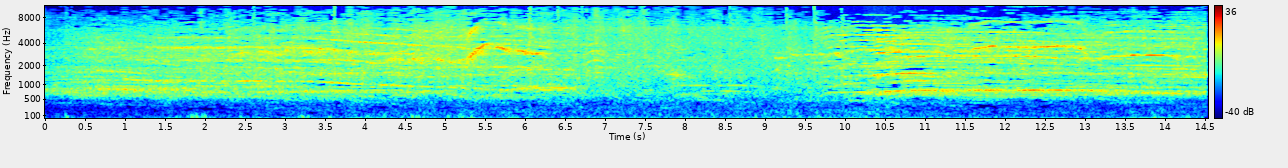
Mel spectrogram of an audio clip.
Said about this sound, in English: Would you please give them a nice round of applause here at WNCW's Christmas Pre-Jam? Please give it up for the best damn band on the planet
